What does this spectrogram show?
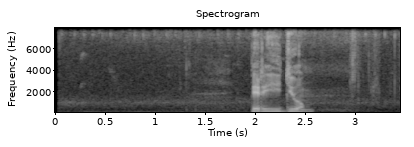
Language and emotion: Russian, neutral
